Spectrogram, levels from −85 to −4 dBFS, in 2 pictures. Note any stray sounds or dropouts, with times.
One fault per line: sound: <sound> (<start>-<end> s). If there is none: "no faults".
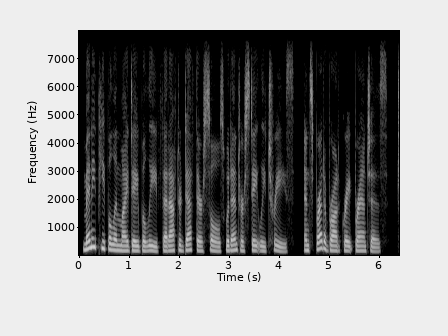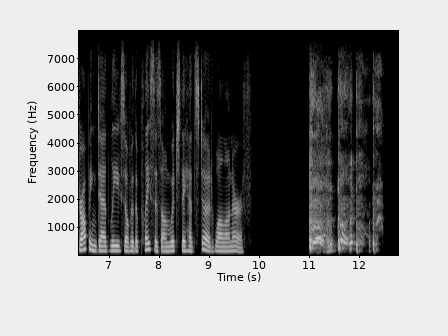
sound: cough (11.0-12.5 s)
